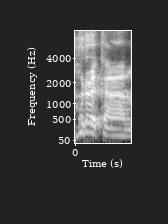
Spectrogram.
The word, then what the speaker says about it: huracán: Antes yo sabía que no pronuncias la H. So before I learned that you don't pronounce the H. Yeah, so it's not huracán. It's not huracán like English, like hurricane, but it's huracán.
